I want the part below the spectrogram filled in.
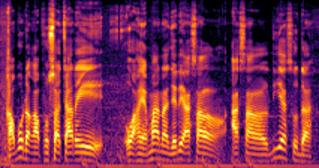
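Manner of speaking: ordinary talk, nothing marked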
